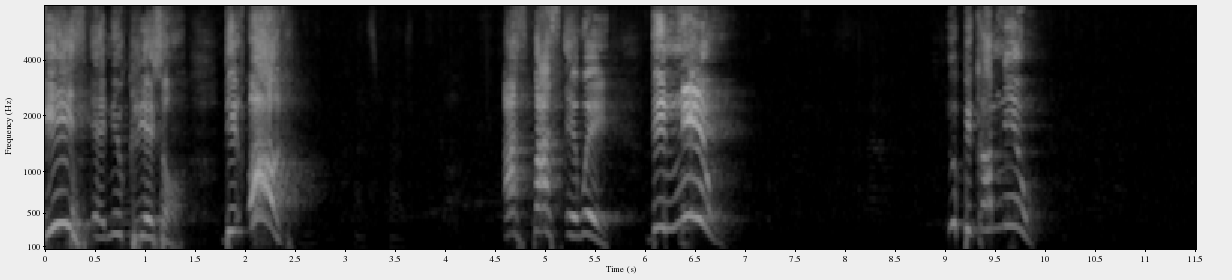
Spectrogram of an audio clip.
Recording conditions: live audience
